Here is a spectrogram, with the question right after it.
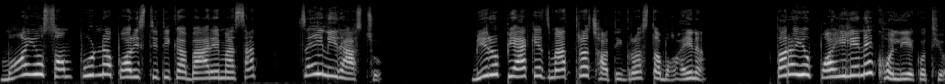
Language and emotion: Nepali, angry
